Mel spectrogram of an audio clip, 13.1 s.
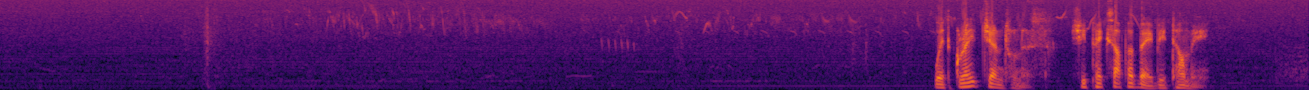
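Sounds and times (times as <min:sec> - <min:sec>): low hum: 0:00.0 - 0:13.0
steady hiss: 0:00.0 - 0:13.0
bird chirps: 0:02.9 - 0:09.5.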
